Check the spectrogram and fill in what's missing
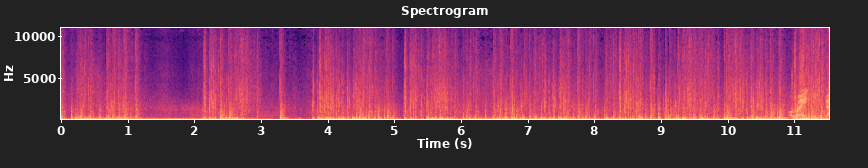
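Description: Dense, continuous musket volleys and booming artillery rumble through a Civil War battle at a plantation in Grand Tactician, loud and overlapping for the whole stretch, with a voice talking underneath.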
